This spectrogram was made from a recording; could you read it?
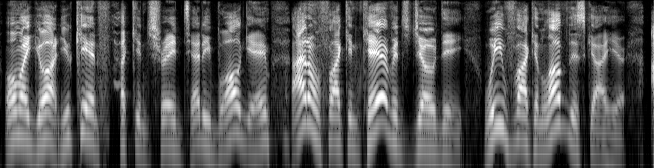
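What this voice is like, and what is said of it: Put-on Boston accent. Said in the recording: “I'll even do the Boston voice.”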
